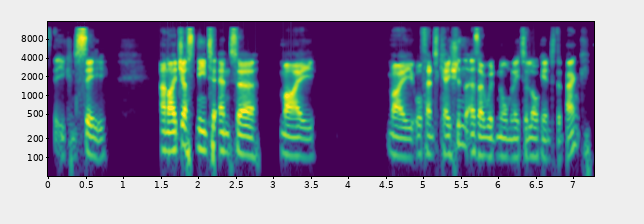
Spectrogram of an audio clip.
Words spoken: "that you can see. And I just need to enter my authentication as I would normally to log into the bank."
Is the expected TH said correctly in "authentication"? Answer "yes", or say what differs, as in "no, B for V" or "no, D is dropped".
yes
